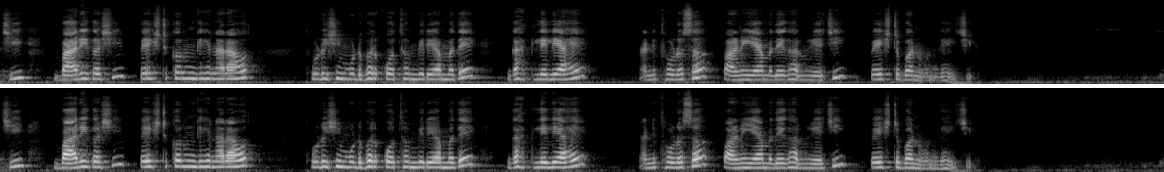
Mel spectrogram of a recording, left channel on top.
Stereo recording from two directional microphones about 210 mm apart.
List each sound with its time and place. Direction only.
0.1 s a woman's voice: 35° right (ahead or behind)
